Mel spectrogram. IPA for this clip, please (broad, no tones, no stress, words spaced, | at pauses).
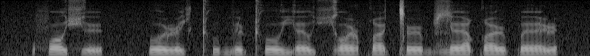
fɔɕø | oɭə˞çʈʰubø ʈʰojɜo̯ çɔɭqʷə˞ ǀə˞b ɮɜ qʷə˞ pɜɭ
